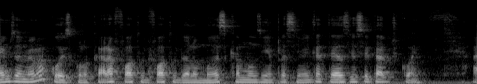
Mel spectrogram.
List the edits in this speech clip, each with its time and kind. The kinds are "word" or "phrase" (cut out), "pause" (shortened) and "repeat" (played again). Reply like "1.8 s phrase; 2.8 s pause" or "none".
1.5 s repeat; 3.1 s word; 3.5 s word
